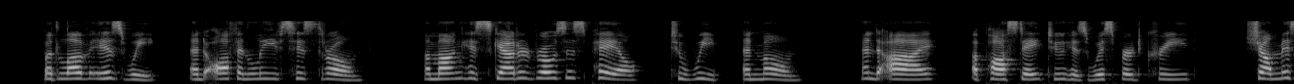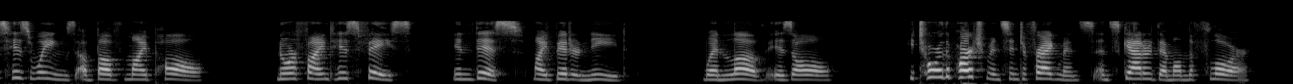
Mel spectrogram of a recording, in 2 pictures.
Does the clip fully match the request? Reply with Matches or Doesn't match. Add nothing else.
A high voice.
Matches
